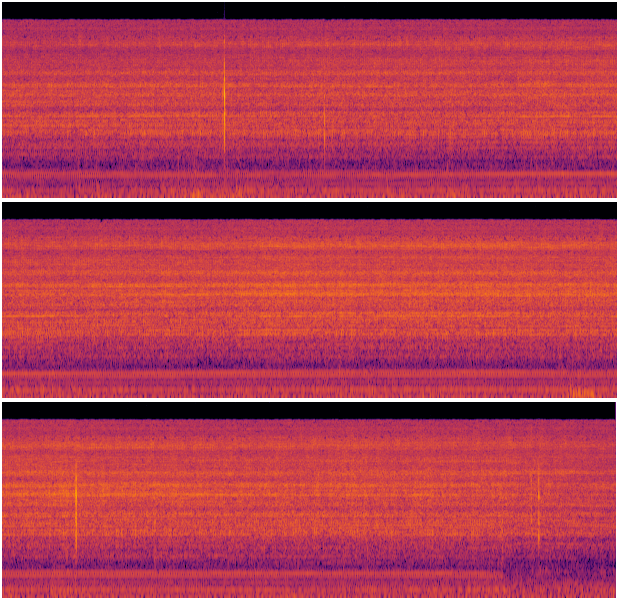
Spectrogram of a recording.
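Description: A motorcycle engine hums steadily as the bike rides along.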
